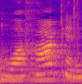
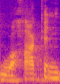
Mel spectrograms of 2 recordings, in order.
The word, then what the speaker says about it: Oaxaca: Yes, that's one of those words that if you look at it, no you would know. sense that you spell it that way. Exactly. At least in English, it does not.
